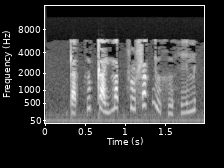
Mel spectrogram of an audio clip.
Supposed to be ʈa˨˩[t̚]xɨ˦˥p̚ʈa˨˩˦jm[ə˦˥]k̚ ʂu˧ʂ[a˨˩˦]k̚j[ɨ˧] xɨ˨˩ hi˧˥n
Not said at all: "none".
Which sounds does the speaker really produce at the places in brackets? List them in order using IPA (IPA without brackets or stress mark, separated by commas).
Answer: t̚, a˦˥, a˦˥, ɨ˨˩˨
